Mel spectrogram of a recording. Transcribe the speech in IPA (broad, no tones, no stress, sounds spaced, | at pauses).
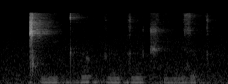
ǀʰ iː ɡ ɖʱ ʉː ɖ b ʉː ɡ ɨː t͡ʃʰ iː z ɨ ɡ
